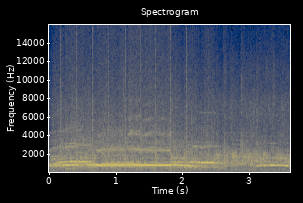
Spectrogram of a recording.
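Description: Sustained audience applause with cheering and a few high shouts rising above it in Buffalo, honoring two distillery owners who made hand sanitizer; a loud, dense wash of clapping that holds steady throughout.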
